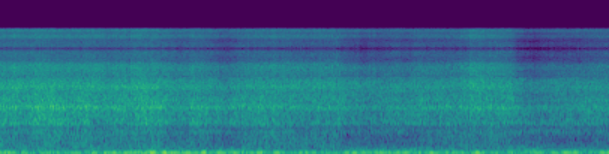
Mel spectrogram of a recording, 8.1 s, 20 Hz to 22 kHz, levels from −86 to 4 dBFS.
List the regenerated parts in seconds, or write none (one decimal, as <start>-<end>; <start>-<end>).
none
